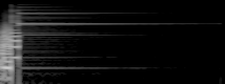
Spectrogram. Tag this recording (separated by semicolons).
broken; drums; oneshot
